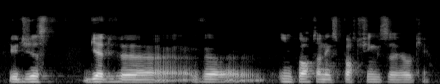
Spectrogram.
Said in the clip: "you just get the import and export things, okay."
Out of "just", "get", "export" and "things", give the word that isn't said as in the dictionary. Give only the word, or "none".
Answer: things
